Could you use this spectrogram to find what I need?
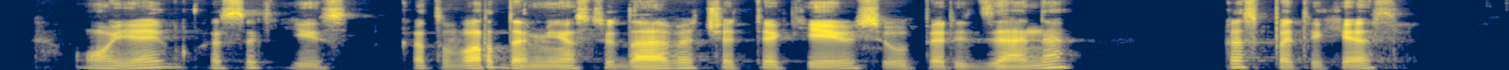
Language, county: Lithuanian, Kaunas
